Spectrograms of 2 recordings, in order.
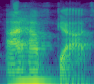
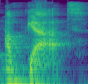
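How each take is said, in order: First: Every word is said separately in full. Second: The first two words merge into one syllable. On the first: The speaker calls it wrong. "you can't say when you speak" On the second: The speaker calls it right. "You say"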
